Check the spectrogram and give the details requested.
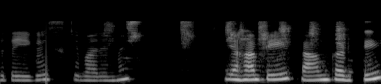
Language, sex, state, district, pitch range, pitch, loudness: Hindi, female, Chhattisgarh, Rajnandgaon, 195-225 Hz, 220 Hz, -28 LUFS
